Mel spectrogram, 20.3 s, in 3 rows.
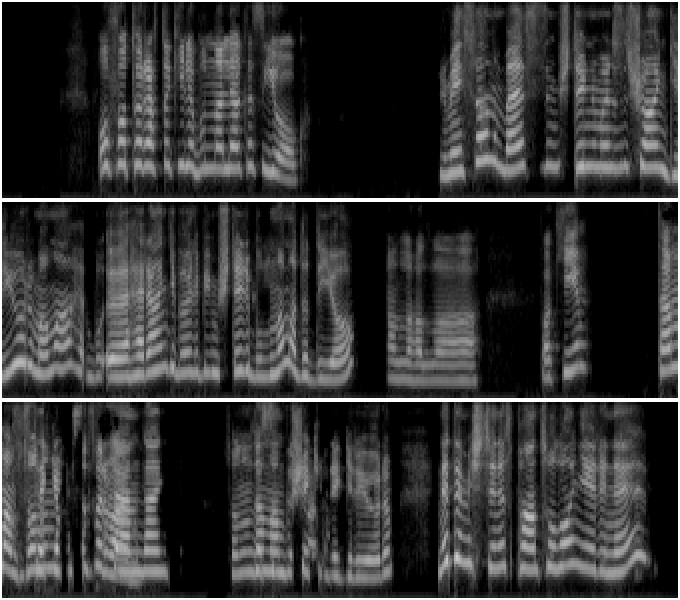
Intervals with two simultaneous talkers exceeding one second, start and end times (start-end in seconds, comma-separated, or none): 13.6-14.9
